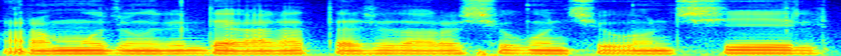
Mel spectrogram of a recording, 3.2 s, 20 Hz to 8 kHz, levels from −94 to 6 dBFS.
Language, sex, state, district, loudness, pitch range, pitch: Chakma, male, Tripura, Unakoti, -18 LUFS, 110-115 Hz, 110 Hz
